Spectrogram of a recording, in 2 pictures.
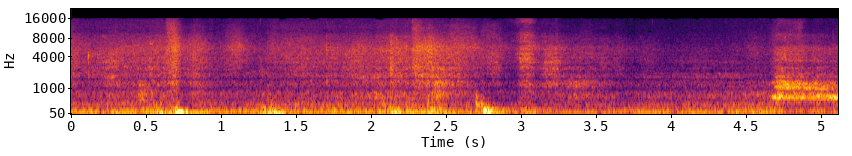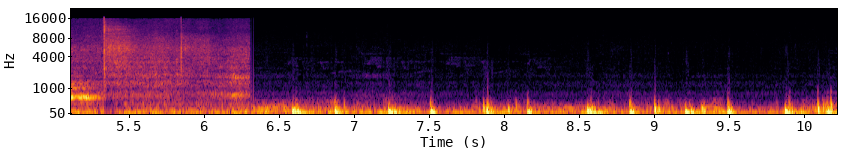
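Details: Steady low thumps of a quick normal heartbeat after exercise, with rustling and soft breathy noise, recorded for ASMR.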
